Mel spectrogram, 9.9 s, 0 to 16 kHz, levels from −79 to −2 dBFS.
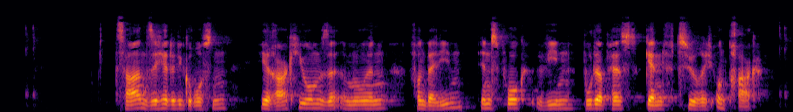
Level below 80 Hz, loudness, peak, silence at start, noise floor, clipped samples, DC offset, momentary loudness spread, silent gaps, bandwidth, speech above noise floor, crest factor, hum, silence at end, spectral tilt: -72 dBFS; -24 LUFS; -4 dBFS; 1.45 s; -79 dBFS; under 0.1%; under 0.1%; 11 LU; none; 9.2 kHz; 55 dB; 20 dB; none; 0.4 s; -3.5 dB/octave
